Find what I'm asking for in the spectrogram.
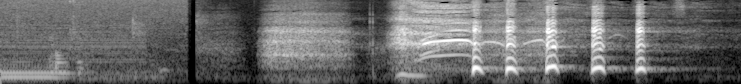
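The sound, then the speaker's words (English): Heavy, labored breathing from a person: a breathy gasp and a long sigh-like exhale, then a run of five rhythmic, partly voiced puffs of breath, moderately loud with no words. “That's what fat people sound like when we breathe normally.”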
